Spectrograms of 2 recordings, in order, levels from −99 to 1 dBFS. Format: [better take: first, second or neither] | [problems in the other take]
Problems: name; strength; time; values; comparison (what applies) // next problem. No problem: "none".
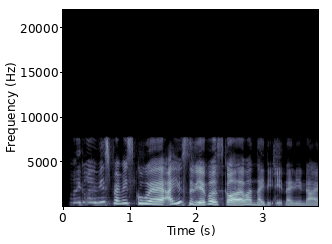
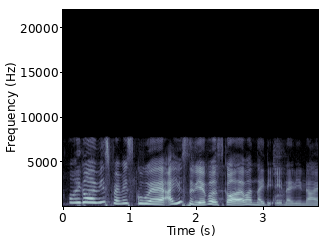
second | noise reduction (neural mask model DeepFilterNet 3)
